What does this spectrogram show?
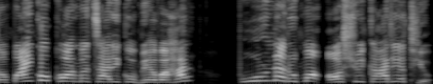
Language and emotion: Nepali, angry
